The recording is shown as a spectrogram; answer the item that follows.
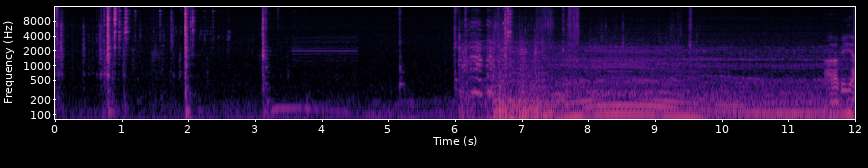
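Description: Keys jangling and clicking at the ignition, then about six seconds in the starter cranks briefly and the 1997 Honda Accord's engine catches. It settles into a steady idle on a cold start, the car having sat unstarted for about a day.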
